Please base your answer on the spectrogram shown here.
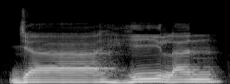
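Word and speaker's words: جَاهِلًا: Jahilan. Ketika kita ingin berhenti, waqaf, maka cara membacanya seolah-olah tanwinnya hilang, kita baca menjadi jahila gitu. Kemudian berikutnya lagi ha, alif, fathah, ha, mim, kasroh, mi, dal, alif, tanwin, fathah, dan.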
